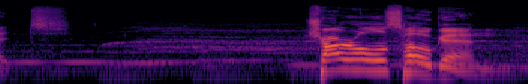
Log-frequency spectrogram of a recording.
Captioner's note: audience applauds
